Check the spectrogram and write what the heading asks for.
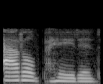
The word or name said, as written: addlepated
